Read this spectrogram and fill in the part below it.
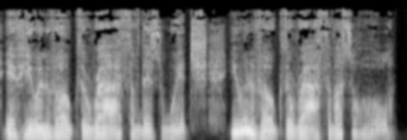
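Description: A woman playing a cruel, imperious blood witch in an audiobook, speaking with slow, deliberate disdain. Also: sits low, steady tone, no echo. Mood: cold menace. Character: cold, cruel, commanding blood witch matriarch.

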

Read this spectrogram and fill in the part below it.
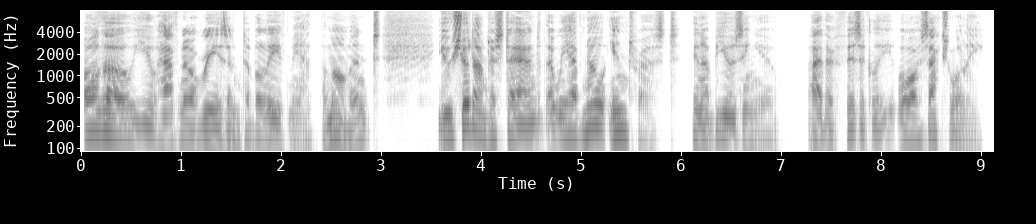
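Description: A man voicing a calm, courteous, businesslike captor in an audiobook, speaking in a polite, measured, formal way. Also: on the low side, slightly rough, dry recording, heavily acted. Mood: politely detached. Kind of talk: audiobook character dialogue.

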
